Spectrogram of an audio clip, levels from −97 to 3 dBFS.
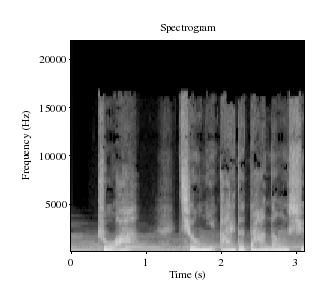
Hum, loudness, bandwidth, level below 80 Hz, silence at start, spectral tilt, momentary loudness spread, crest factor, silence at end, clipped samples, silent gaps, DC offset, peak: none; -17 LUFS; 17 kHz; -62 dBFS; 0 s; -5 dB/octave; 13 LU; 14 dB; 0 s; under 0.1%; none; under 0.1%; -2 dBFS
